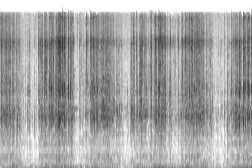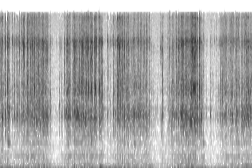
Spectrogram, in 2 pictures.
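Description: Fingertips of both hands type rapidly on a full-size backlit plastic mechanical computer keyboard with a palm rest, sitting on a wooden desk. A dense stream of short, bright, clacky key taps comes in bursts separated by brief pauses, each tap dying out almost instantly.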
